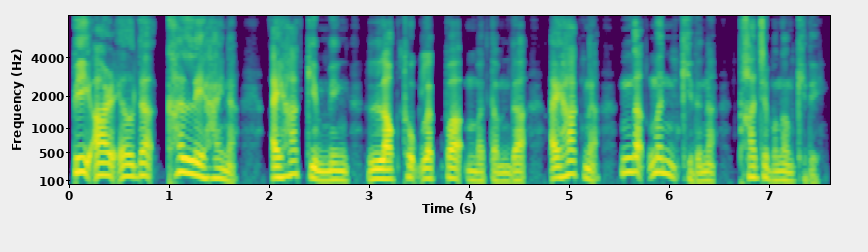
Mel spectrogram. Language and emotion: Manipuri, surprised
